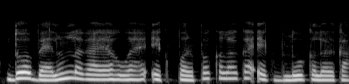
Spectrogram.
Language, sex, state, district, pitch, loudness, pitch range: Hindi, male, Jharkhand, Garhwa, 225 Hz, -15 LUFS, 210-270 Hz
